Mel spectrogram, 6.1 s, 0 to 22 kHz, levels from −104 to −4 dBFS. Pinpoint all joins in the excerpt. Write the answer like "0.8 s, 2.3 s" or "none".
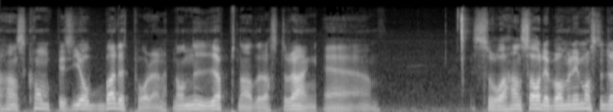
1.3 s, 1.7 s, 3.1 s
